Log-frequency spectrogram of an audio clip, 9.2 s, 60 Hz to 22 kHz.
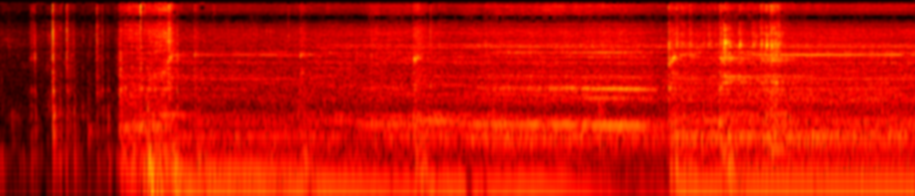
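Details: Auction-bought electric water pump after repair, temporarily wired and plugged into a 220/240 V welder outlet; after a couple of handling knocks the motor comes up to a steady, even hum with no rattle or labouring; runs healthy.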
